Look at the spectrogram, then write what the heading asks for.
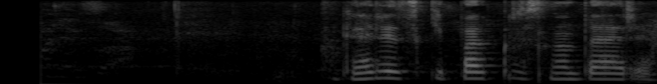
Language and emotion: Russian, neutral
